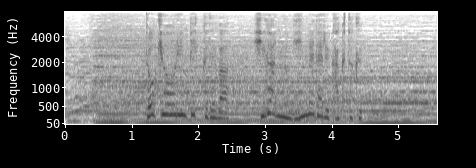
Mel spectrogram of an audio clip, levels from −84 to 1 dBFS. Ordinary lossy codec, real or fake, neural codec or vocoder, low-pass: none; real; none; none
